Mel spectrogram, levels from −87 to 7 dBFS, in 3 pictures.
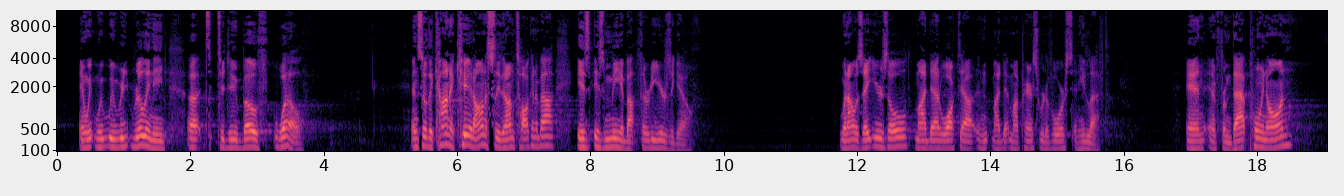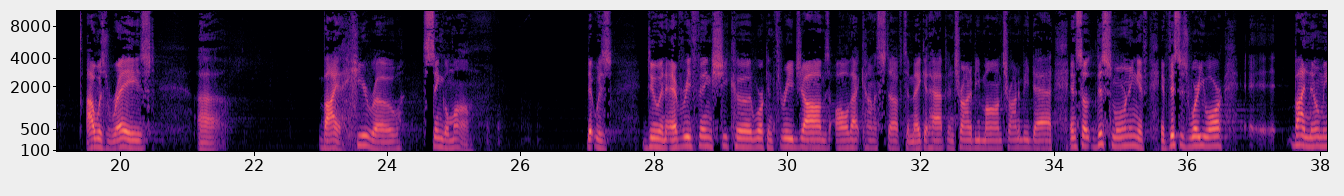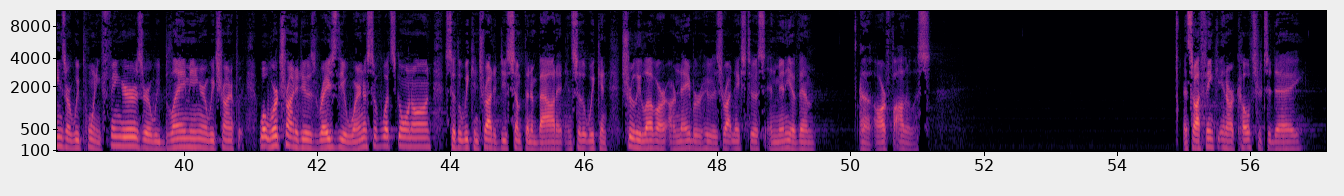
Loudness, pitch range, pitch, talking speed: -29 LUFS, 130-155 Hz, 140 Hz, 180 wpm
